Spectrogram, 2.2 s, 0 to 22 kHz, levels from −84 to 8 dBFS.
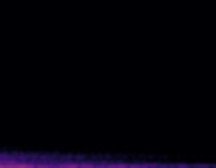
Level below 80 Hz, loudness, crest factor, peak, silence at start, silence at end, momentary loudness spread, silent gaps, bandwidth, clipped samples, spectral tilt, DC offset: -86 dBFS; -57 LUFS; 16 dB; -40 dBFS; 0 s; 0 s; 14 LU; none; over 20 kHz; under 0.1%; -6.5 dB/octave; under 0.1%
